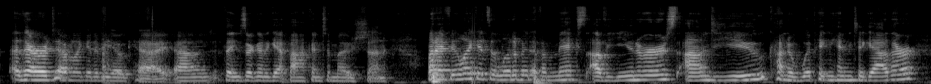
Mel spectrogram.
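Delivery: ordinary delivery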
